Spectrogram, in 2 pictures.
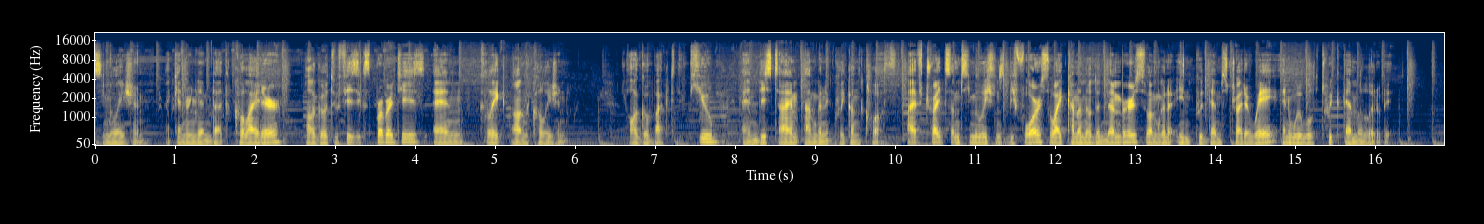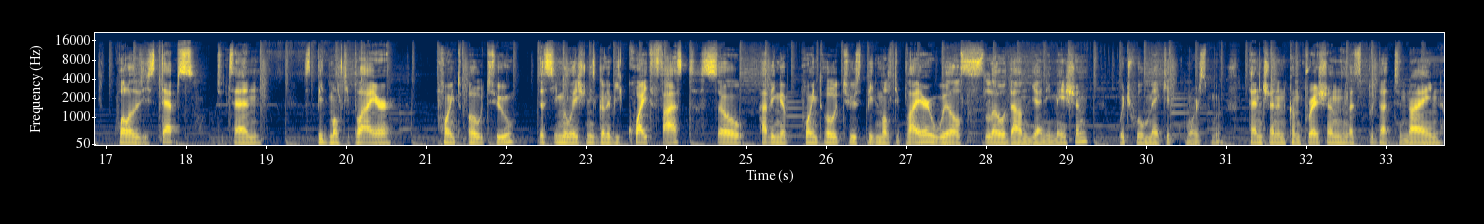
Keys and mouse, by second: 0.7 click, 0.7 l, 7.4 click, 9.9-18.8 drag, 20.2-22.2 drag, 31.6-33.7 drag.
